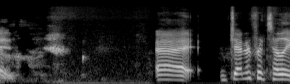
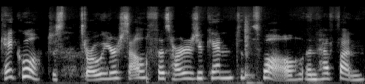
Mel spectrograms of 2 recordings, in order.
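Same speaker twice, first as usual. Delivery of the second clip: lightly mocking, higher-pitched casual urging; mock breezy instructions; 5 semitones higher than usual. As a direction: toss it off like it's no big deal, pitched up. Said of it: "a lot of them are just like".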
